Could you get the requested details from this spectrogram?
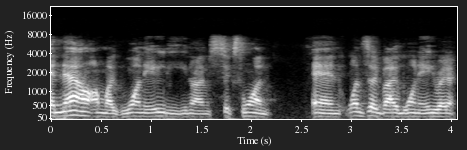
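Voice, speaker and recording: A man with an American accent speaks at a fairly quick pace. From Massachusetts, Merrimack Valley. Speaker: hangout host. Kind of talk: casual chat. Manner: animated.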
